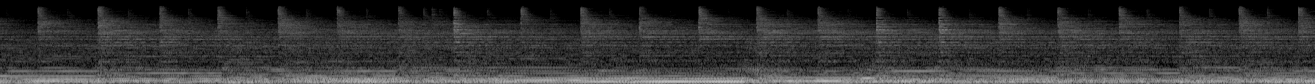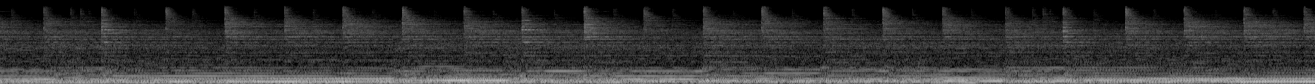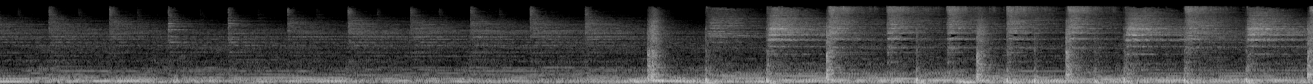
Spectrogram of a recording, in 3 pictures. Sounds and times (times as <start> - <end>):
Drum kit: 0.0 - 39.4.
